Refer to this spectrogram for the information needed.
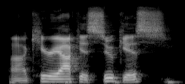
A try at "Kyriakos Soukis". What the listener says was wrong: No S. Kyriako Soukis.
